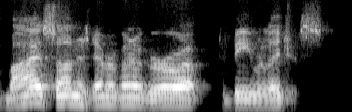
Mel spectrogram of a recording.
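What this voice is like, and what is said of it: Put-on Southern accent. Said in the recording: “I did that in a Southern accent”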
